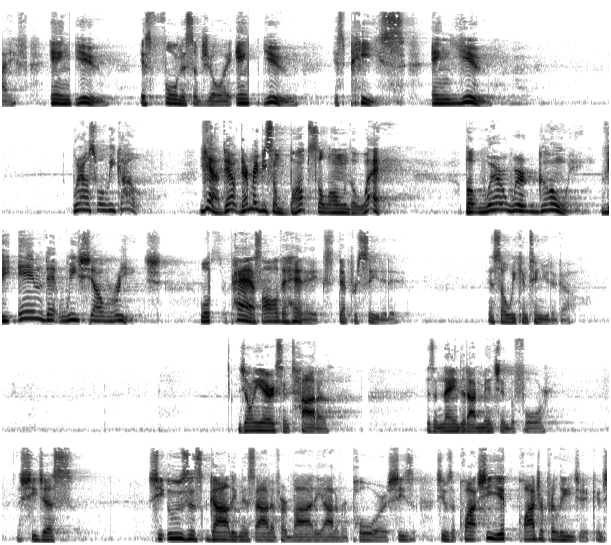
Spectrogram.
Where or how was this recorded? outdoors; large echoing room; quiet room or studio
large echoing room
